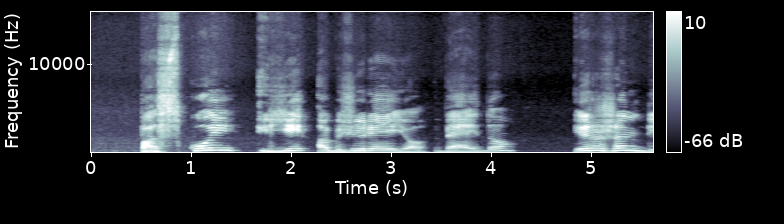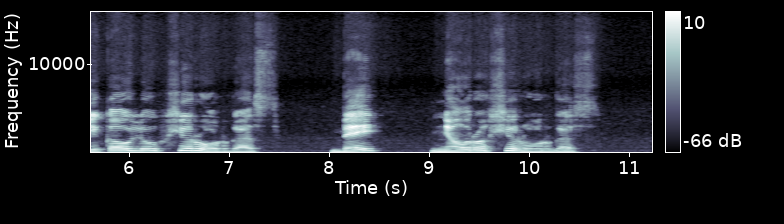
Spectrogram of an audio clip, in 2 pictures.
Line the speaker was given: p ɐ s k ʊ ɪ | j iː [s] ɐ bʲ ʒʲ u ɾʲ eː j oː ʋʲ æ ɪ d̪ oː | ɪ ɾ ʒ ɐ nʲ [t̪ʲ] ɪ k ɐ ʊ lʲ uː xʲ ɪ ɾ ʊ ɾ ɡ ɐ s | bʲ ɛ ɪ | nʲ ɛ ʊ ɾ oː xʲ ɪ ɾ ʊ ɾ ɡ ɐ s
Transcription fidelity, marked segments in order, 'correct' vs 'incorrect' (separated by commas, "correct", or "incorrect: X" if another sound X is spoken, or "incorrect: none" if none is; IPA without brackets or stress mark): incorrect: none, incorrect: d̪ʲ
